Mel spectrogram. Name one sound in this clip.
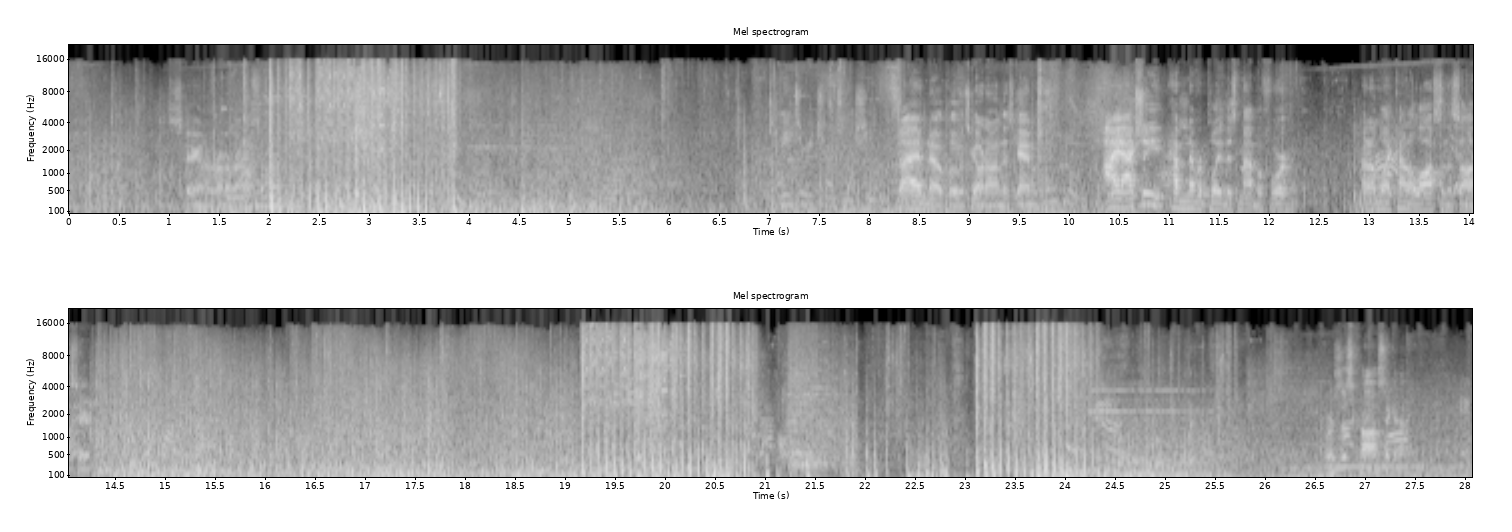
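Rapid bursts of gunfire crack loudly.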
